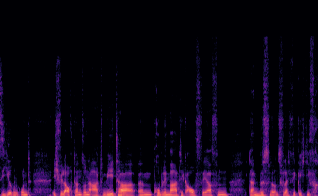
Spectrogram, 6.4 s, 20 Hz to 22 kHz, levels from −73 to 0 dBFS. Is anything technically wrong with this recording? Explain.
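Yes. Two related timing faults affect this speech clip.

Clock drift between sender and receiver runs through the whole recording. The sender's audio clock is running fast, by about 4 percent. Samples arrive faster than the receiver plays them out. Its jitter buffer keeps filling. The receiver must discard audio to keep the buffer from overflowing. The result is a delivery that never sits quite steady.

Repeated timing corrections occur from 0.25 s to the end at 6.37 s. These are the receiver's fixes for that surplus. It trims short pieces out of the stream, always cutting, never repeating. The edits fall at uneven intervals. Overall the speech is pushed to about 104 percent of its natural pace. Each cut is tiny. Together they make the pace slightly hurried.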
